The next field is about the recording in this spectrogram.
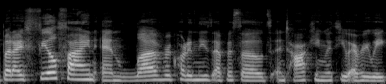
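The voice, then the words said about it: Slightly hoarse voice. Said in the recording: “if you can hear it in my voice, I have a little bit of a cold right now. It's just a little hoarse.”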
